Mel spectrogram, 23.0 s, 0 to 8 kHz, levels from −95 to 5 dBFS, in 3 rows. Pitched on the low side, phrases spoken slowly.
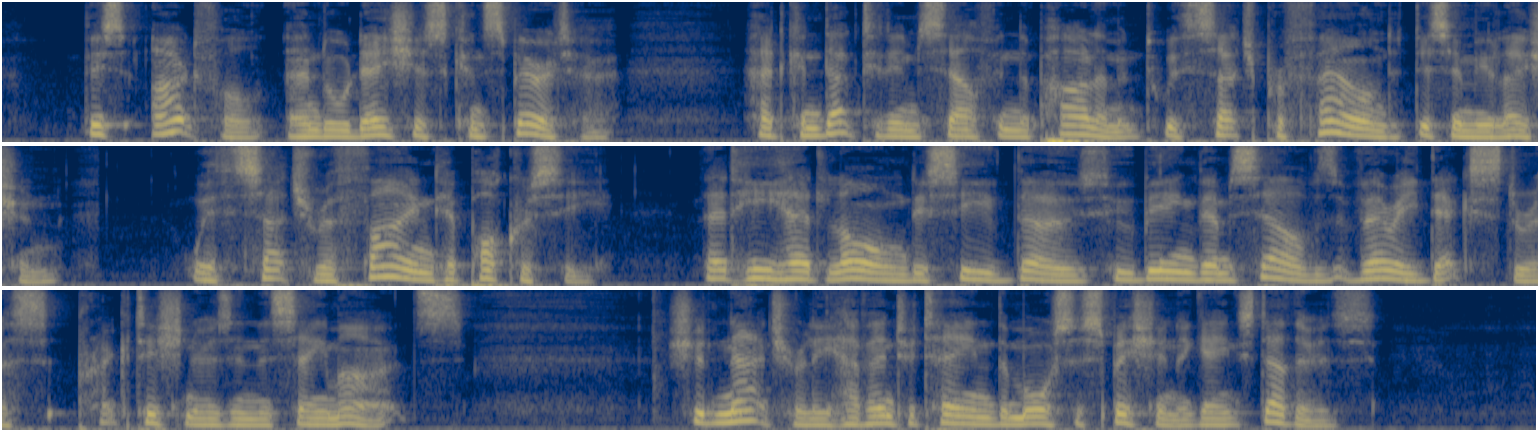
No: medium, 145 Hz; slow, 115 wpm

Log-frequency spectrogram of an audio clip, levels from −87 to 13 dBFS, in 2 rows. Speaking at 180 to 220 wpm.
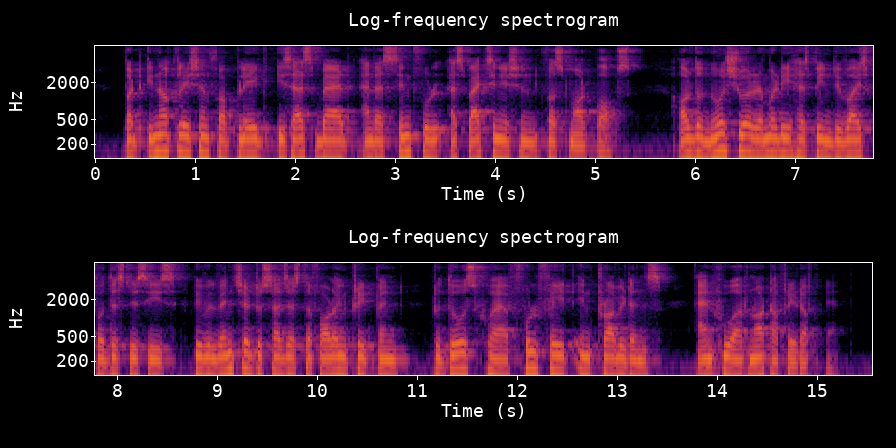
Yes: average, 185 wpm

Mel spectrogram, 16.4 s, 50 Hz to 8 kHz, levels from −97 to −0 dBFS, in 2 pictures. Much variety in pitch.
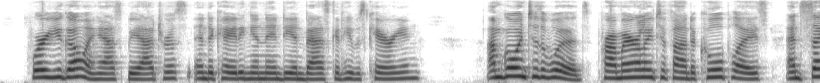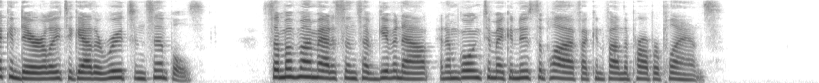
No: average, 3.3 semitones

